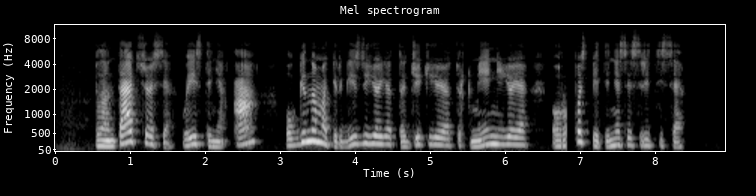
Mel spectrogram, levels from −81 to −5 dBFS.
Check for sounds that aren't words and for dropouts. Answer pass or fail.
fail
